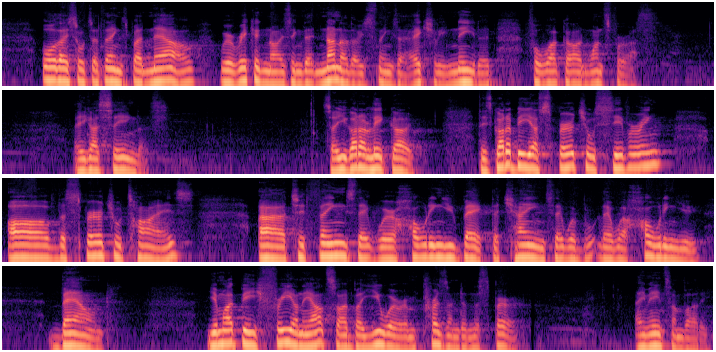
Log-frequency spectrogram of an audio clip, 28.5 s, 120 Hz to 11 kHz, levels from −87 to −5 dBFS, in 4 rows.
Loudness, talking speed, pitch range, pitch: -24 LUFS, 165 wpm, 130-155 Hz, 145 Hz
